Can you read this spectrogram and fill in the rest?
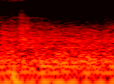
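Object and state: Nothing is struck.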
